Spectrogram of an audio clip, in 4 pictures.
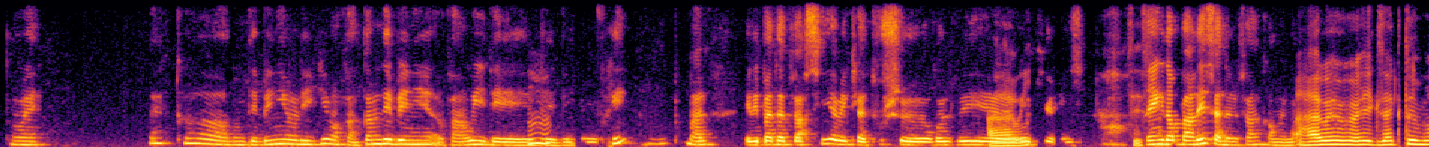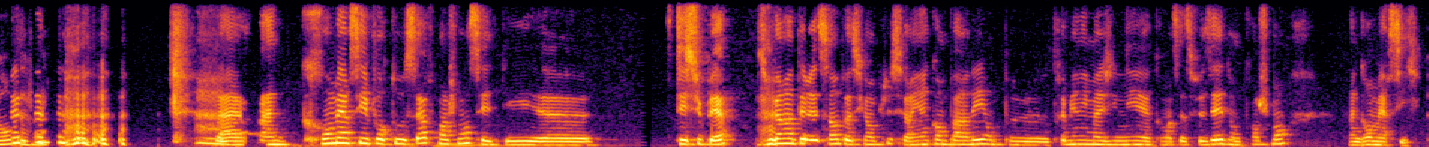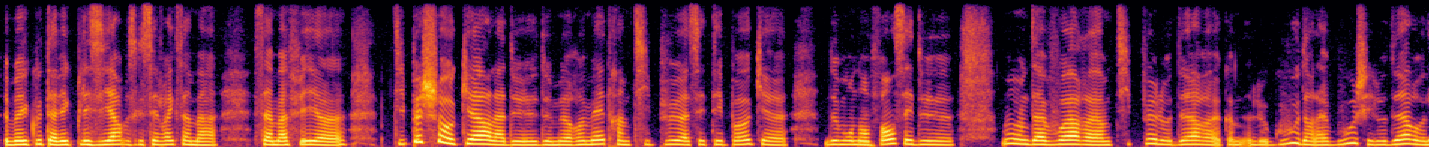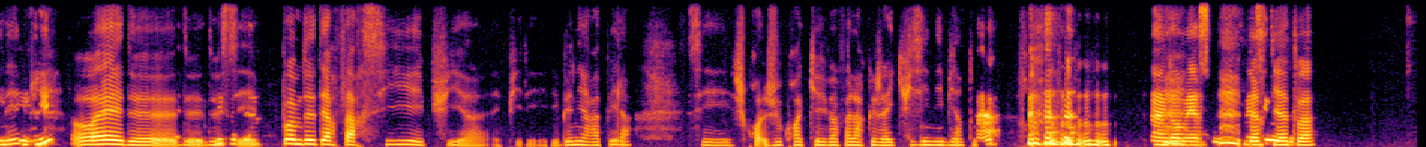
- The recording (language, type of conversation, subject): French, podcast, Quel souvenir d’enfance influence encore ton palais aujourd’hui ?
- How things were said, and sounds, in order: static; tapping; distorted speech; gasp; laugh; other street noise; chuckle; other background noise; laugh; laugh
